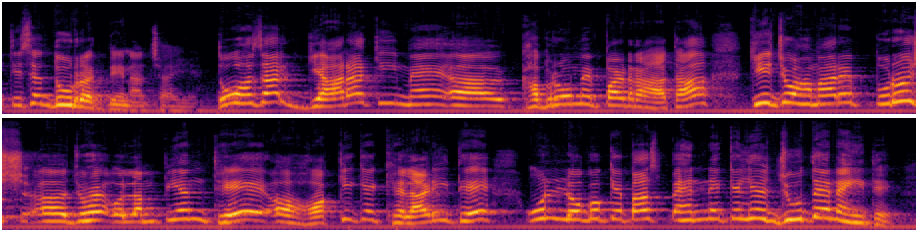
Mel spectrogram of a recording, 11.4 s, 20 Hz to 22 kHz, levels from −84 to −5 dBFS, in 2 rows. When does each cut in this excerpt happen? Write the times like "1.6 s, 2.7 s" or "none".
1.3 s

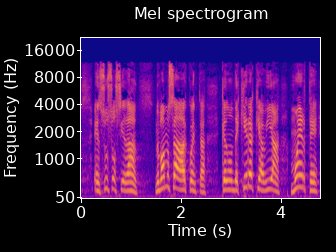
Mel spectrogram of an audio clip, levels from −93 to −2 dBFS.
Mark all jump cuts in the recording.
none

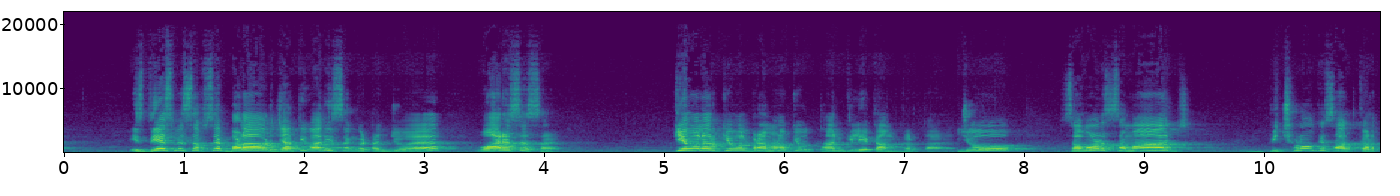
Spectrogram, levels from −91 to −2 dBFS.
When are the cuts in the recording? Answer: 7.5 s

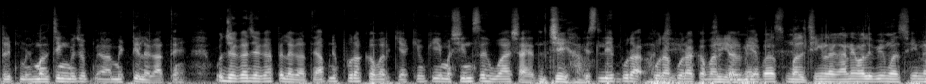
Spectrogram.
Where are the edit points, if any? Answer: none

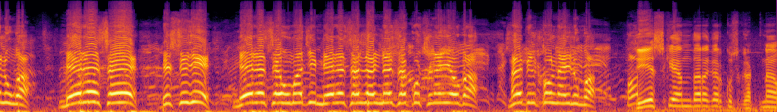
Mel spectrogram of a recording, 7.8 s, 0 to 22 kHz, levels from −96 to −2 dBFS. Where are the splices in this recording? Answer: 6.4 s

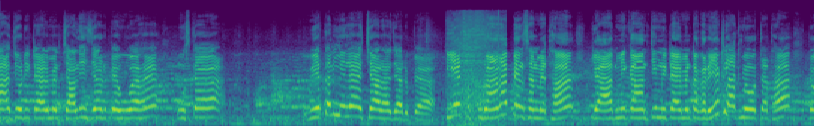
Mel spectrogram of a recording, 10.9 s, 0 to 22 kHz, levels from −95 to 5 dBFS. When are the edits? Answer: 5.9 s

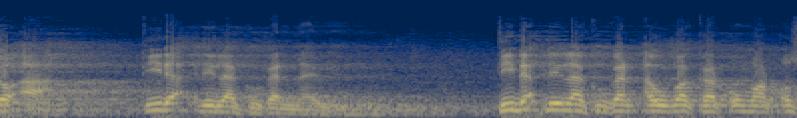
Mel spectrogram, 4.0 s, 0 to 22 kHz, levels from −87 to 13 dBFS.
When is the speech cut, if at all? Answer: none

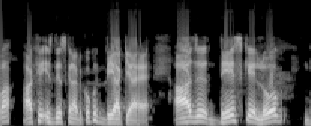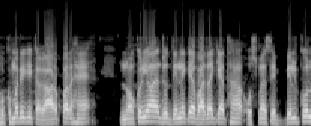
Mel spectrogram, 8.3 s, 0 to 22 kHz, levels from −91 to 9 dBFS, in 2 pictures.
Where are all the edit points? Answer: none

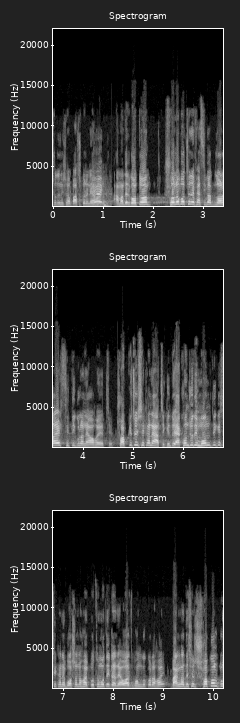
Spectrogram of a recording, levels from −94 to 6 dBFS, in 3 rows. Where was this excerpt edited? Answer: 1.1 s, 4.5 s, 9.1 s

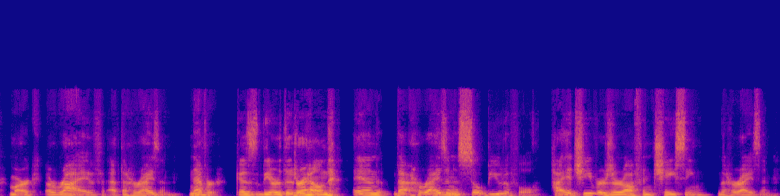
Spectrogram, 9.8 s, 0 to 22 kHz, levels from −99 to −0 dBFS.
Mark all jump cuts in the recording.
none

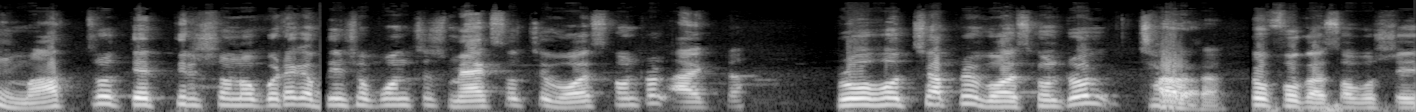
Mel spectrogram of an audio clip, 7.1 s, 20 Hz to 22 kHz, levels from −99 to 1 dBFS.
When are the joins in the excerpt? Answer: 1.6 s, 6.3 s

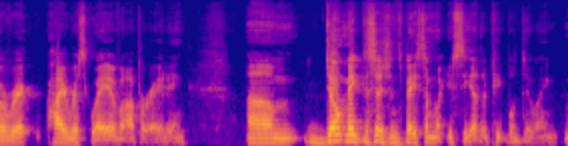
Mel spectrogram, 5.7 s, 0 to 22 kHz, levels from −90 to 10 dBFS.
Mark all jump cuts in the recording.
none

